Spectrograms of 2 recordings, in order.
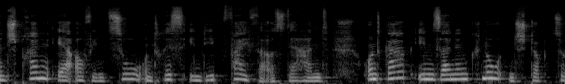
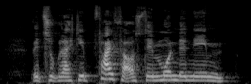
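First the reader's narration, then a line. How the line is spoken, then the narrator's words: Angry shout. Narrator (German): rief zornig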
